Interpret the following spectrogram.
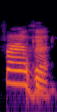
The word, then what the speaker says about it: further: Further. Further. F. Further. Okay. So could you please pronounce make a sentence with it?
